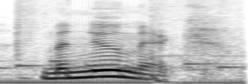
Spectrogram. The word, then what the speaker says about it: mnemonic: No, not with a P. Mnemonic. Mnemonic, pronounced mnemonic, a tool, trick, or strategy used to help you remember information.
